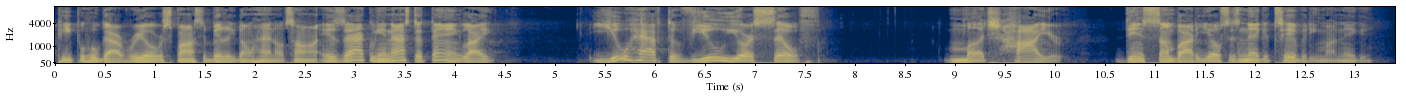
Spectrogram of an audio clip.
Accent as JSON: {"language": "English", "town": "Compton", "region": "California", "country": "United States", "said": "I'm from Compton, California"}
